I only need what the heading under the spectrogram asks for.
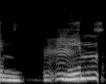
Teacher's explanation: Dengan merapatkan bibir disertai dengan gunah. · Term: huruf mim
